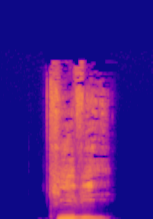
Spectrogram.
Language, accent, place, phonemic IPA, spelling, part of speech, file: German, Germany, Berlin, /ˈkiːvi/, Kiwi, noun, De-Kiwi.ogg
- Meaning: 1. kiwi, kiwifruit 2. kiwi (bird)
